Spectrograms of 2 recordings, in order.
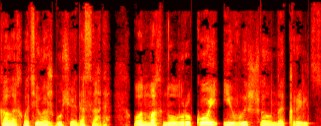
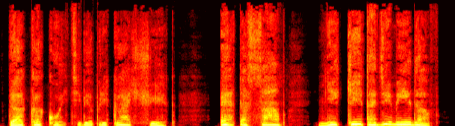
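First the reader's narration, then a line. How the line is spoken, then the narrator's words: Whispering. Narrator (Russian): писчик зашептал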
